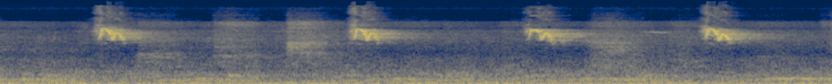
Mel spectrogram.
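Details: Four sharp, high chirps from a wild chidiya, a bird recorded in nature, spaced under a second apart and sliding slightly down, with low rumbling background noise.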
